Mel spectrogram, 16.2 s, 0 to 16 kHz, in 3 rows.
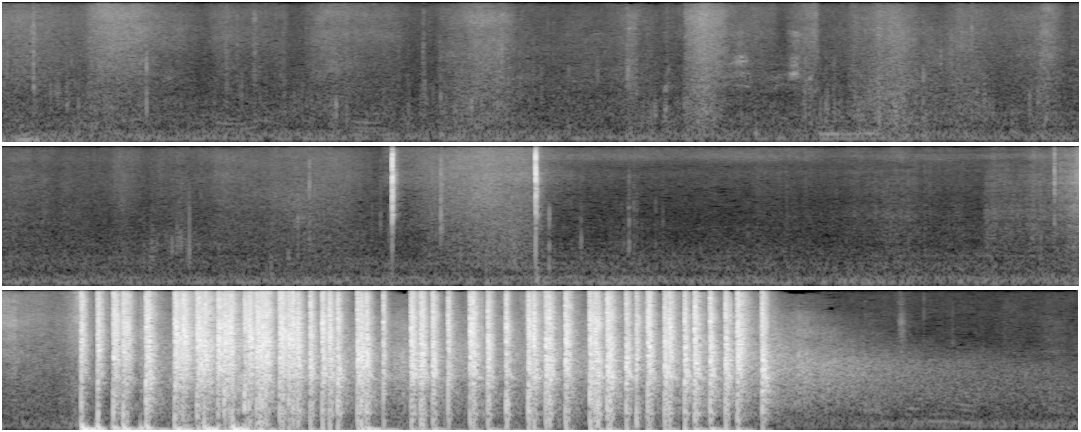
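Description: A WECO Lady Cracker string of 200 small firecrackers going off in a very loud, rapid, dense chain of bangs lasting about three and a half seconds. Two lighter clicks come a few seconds before it.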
